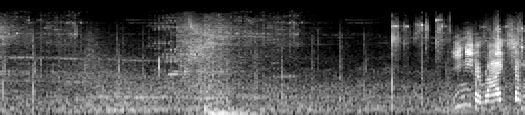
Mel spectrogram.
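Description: Light footsteps patter quickly on a stone floor.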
